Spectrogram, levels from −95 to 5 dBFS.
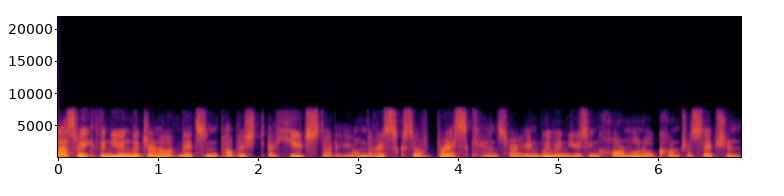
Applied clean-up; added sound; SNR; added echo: none; none; none; none.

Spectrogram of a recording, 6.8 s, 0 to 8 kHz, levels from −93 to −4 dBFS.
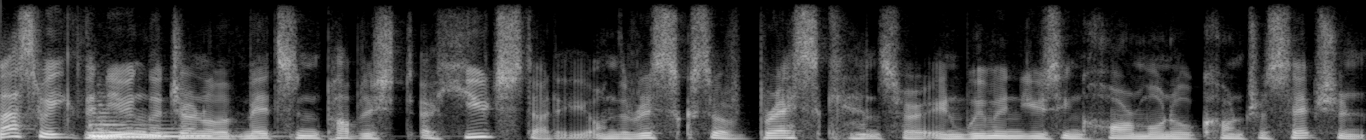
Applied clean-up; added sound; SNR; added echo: neural mask model RNNoise.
